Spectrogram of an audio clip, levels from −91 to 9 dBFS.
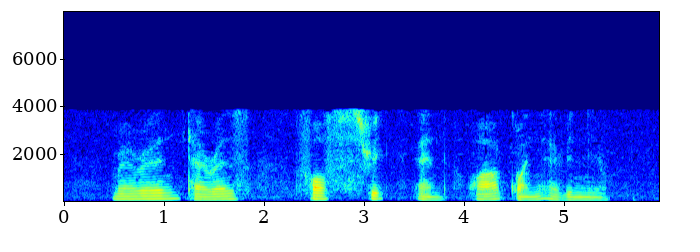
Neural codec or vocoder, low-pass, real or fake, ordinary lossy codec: codec, 16 kHz in and 24 kHz out, 1 kbps, XY-Tokenizer; 7.2 kHz; fake; AAC, 16 kbps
